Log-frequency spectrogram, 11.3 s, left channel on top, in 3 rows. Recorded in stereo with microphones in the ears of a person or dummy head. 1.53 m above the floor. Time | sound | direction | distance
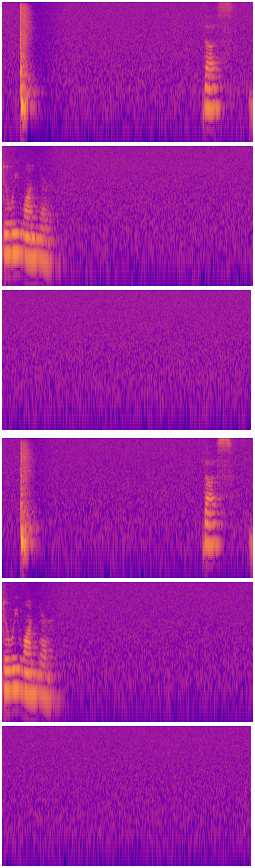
0.3 | a snare drum | 70° left (ahead or behind) | 1.3 m
3.0 | a woman speaking | 25° right (ahead or behind) | 1.5 m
